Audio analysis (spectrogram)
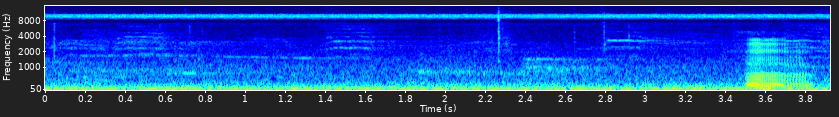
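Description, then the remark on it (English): Outdoor ambience while sitting out by a fire pit, with a steady high insect drone throughout, faint scattered bird chirps, and one louder, harsh crow-like caw near the end over low background rumble. “Listen to all the nature. You hear that? Listen to all the birds and the bugs.”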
